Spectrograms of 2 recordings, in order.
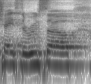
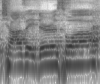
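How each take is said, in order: First: The name is pronounced in a plain, ordinary way. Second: The name is pronounced in a fancy, sexy way. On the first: "It is Chase DeRusso" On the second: "when I'm drinking red wine, I like to pronounce it"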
